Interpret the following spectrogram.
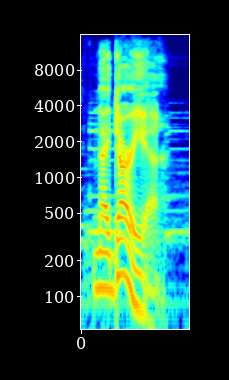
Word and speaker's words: Cnidaria: Hydra are members of a phylum of animals known as Cnidaria. That's Cnidaria. The C is silent.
